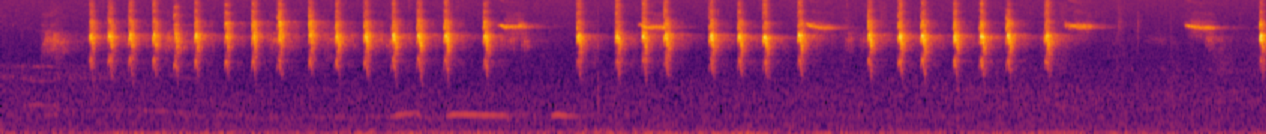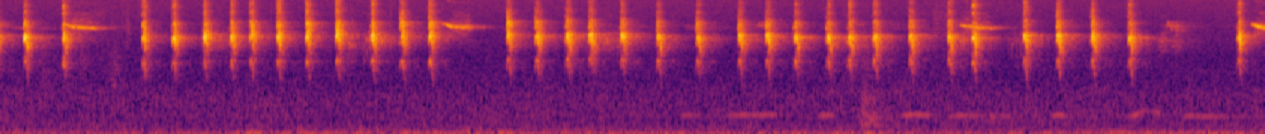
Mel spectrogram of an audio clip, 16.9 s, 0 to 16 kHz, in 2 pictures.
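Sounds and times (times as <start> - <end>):
Eurasian wren singing: 0.3 - 7.3, 7.9 - 16.8.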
